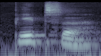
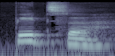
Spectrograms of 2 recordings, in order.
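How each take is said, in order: Both takes have the same delivery.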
